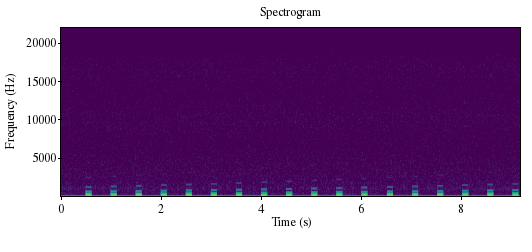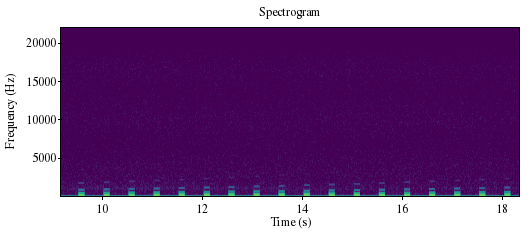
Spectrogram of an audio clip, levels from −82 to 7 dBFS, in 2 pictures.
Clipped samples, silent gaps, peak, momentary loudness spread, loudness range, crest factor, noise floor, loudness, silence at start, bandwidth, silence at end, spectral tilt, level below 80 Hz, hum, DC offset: under 0.1%; none; -8 dBFS; 4 LU; 0 LU; 14 dB; -44 dBFS; -23 LUFS; 0.5 s; 1.8 kHz; 0.15 s; -12.5 dB/octave; -36 dBFS; none; 0.8%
